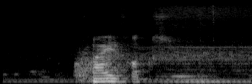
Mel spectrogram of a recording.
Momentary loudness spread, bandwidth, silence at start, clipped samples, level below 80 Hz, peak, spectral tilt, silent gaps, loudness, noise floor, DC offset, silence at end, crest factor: 18 LU; 16.5 kHz; 0.75 s; under 0.1%; -60 dBFS; -10 dBFS; -7.5 dB/octave; none; -28 LUFS; -54 dBFS; under 0.1%; 0 s; 20 dB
